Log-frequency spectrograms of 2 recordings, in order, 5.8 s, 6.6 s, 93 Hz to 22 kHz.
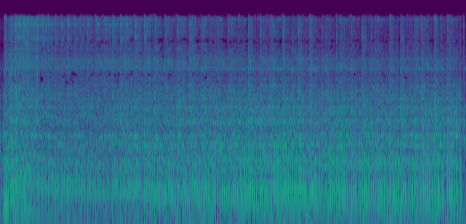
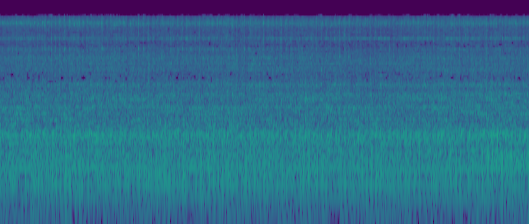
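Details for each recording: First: Stihl FS36 trimmer just out of storage, after priming the fuel bulb: it buzzes raggedly for a few seconds, then fades and dies. Lean idle; it needs more fuel. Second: Stihl FS36 trimmer out of storage, after turning the L screw half a turn counterclockwise: a high, buzzy two-stroke idle holding fairly steady with a slight waver. Idling normally.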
